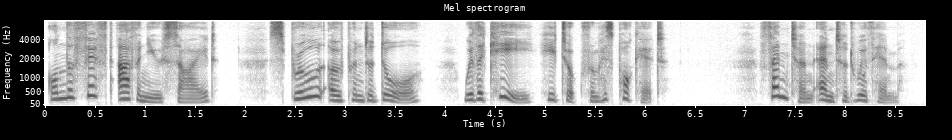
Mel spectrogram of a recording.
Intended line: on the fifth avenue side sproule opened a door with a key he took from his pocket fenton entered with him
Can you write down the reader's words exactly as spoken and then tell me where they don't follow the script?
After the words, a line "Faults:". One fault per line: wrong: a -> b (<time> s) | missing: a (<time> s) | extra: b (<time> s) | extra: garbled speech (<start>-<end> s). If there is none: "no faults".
on the fifth avenue side sproule opened a door with a key he took from his pocket fenton entered with him
Faults:
no faults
